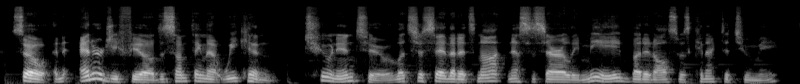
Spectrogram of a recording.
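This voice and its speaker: A man talks at a fairly quick pace with hardly any pauses, his pitch medium and ordinarily varied. Music plays in the background. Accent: American. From US South. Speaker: meditation teacher. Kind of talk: spiritual teaching livestream. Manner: casual, conversational.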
